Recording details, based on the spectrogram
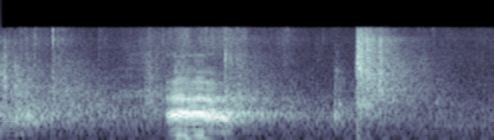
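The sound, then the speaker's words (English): A gavel slams down twice at a public board meeting, two sharp, loud wooden bangs about a second apart, the first heavier and ringing briefly, over a faint background hum. “And when I slam the gavel down, the people that are still upright in their chairs are going to be the stuckies.”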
